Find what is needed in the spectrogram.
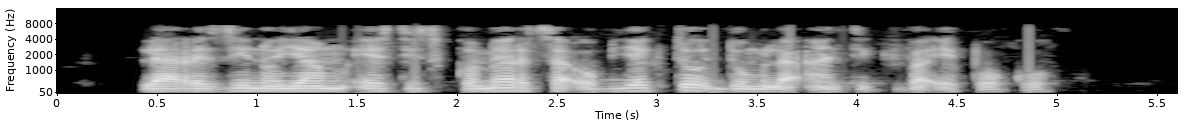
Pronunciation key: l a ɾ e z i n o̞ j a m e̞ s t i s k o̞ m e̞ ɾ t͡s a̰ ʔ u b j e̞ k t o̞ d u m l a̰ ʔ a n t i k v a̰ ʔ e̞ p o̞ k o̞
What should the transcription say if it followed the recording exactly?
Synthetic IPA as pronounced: l a ɾ e z i n o̞ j a m e̞ s t i s k o̞ m e̞ ɾ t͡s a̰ ʔ o b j e̞ k t o̞ d u m l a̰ ʔ a n t i k v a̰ ʔ e̞ p o̞ k o̞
